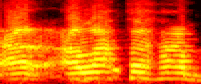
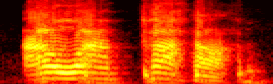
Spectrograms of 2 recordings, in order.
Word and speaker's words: Alapaha: Oh, Alapaha Blue Blood.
